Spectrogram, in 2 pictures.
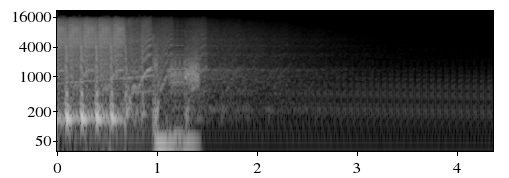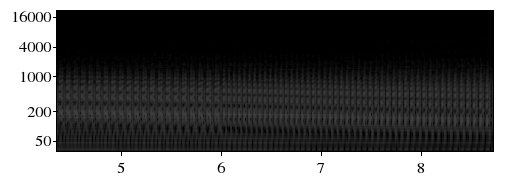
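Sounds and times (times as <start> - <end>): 
hip hop music: 0.0 - 2.1.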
